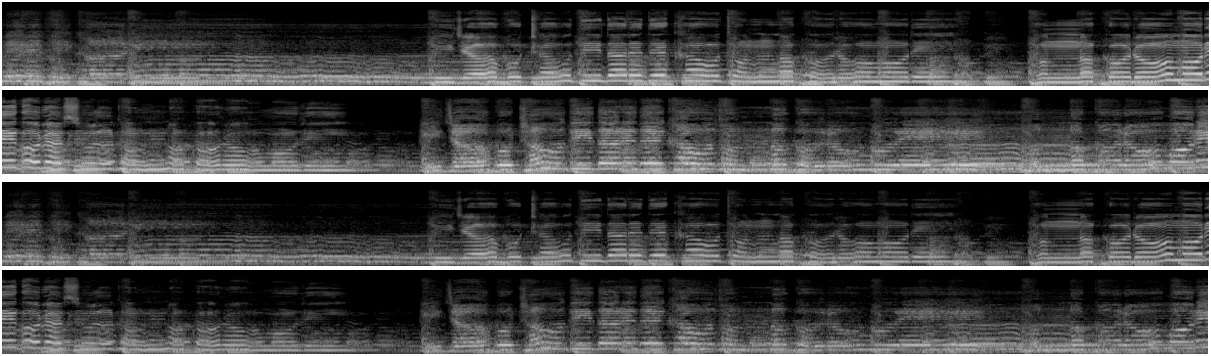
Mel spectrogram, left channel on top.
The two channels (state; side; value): quieter; right; 6.0 dB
